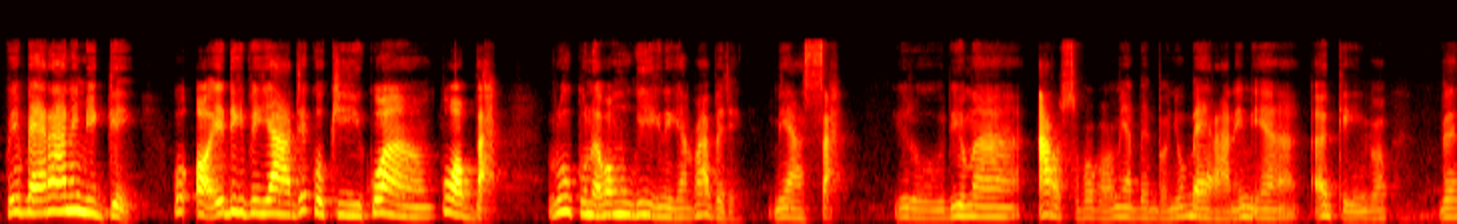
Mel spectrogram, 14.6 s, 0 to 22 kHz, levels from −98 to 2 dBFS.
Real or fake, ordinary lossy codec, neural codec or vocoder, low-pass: real; none; none; 9.9 kHz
